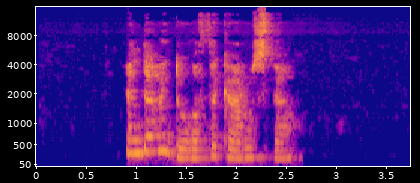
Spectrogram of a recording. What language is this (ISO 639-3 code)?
kab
